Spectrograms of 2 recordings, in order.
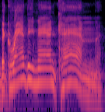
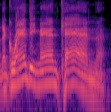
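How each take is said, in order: First: High, slow, drawn-out home run call; milk it like a corny radio announcer; mock Sterling call, higher and slow; announcer catchphrase. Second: High, slow, drawn-out home run call; mock radio home run call; announcer catchphrase. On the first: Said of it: "What about the, uh, Curtis Granderson?". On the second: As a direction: stretch each word like a corny broadcaster. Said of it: "Whenever he hits a home run".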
